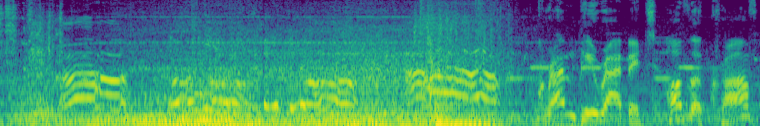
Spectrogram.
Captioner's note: grandpa screaming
